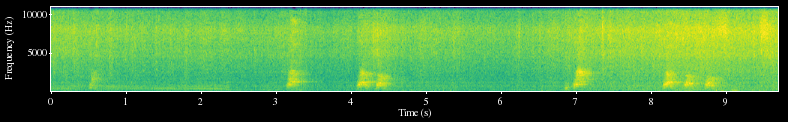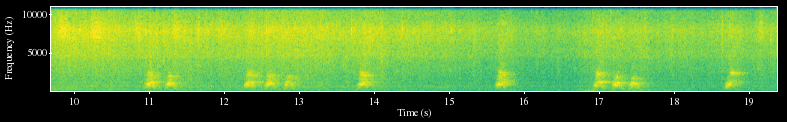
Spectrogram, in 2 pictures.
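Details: Yapping Pomeranian in a neighbour's yard behind a privacy fence, windy afternoon of 6 February 2015 about 3:18 PM: single sharp yaps roughly every second or two, spaced unevenly, over constant wind hiss.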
